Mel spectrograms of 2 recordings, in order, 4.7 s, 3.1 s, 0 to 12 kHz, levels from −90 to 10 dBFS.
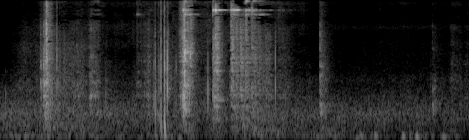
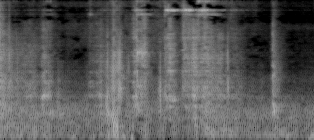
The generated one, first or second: second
